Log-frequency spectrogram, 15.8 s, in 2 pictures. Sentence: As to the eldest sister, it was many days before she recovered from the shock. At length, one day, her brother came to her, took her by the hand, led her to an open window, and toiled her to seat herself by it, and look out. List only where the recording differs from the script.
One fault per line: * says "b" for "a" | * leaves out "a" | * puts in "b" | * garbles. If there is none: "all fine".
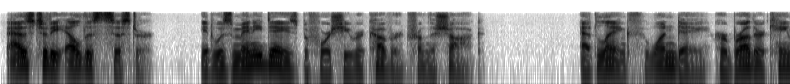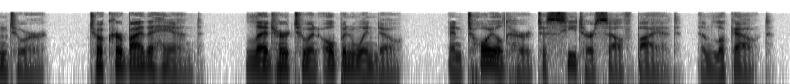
all fine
